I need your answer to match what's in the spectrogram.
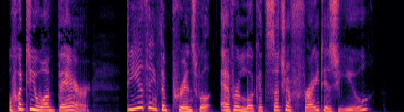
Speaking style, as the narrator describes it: the others laughed at her and said

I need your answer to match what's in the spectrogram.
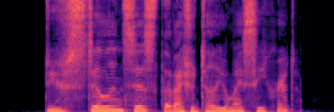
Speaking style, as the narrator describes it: the prince said sadly

